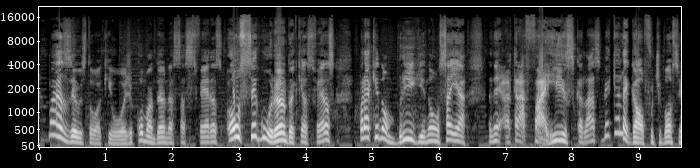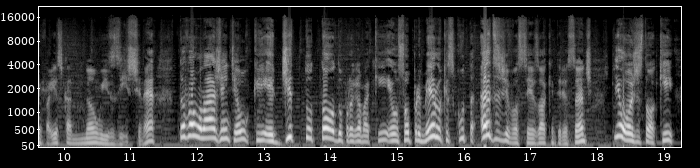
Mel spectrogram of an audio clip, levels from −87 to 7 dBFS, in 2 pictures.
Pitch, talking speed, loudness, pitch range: 185 Hz, 190 wpm, -14 LUFS, 145-235 Hz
